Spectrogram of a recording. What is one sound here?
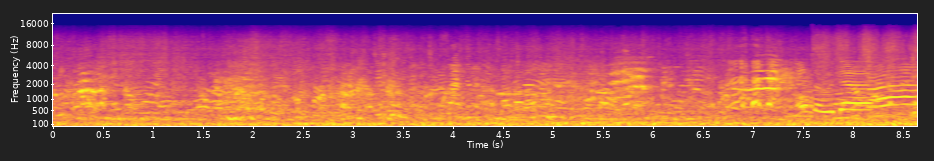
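A crowd of people chatters in the open air.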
